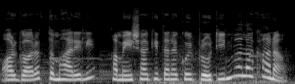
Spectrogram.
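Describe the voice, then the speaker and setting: A woman's voice: on the high side, expressive, fairly quick, mellow, faint music behind, close to an everyday voice. A woman voicing a devoted young wife in a cartoon story, sweet and attentive.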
